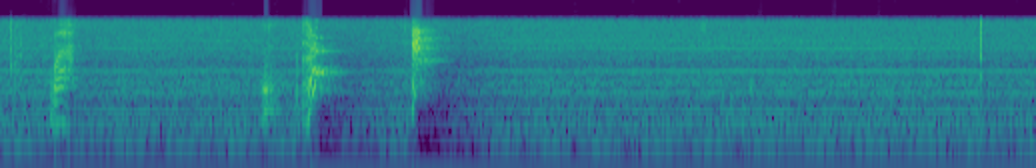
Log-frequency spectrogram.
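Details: Female toy poodle puppy, first time seeing herself in a mirror, gives several short high yips in quick succession, then quiet with soft room hum.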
